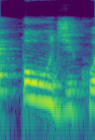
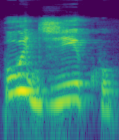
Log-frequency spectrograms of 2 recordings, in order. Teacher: Não é púdico, é pudico, paroxítona.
